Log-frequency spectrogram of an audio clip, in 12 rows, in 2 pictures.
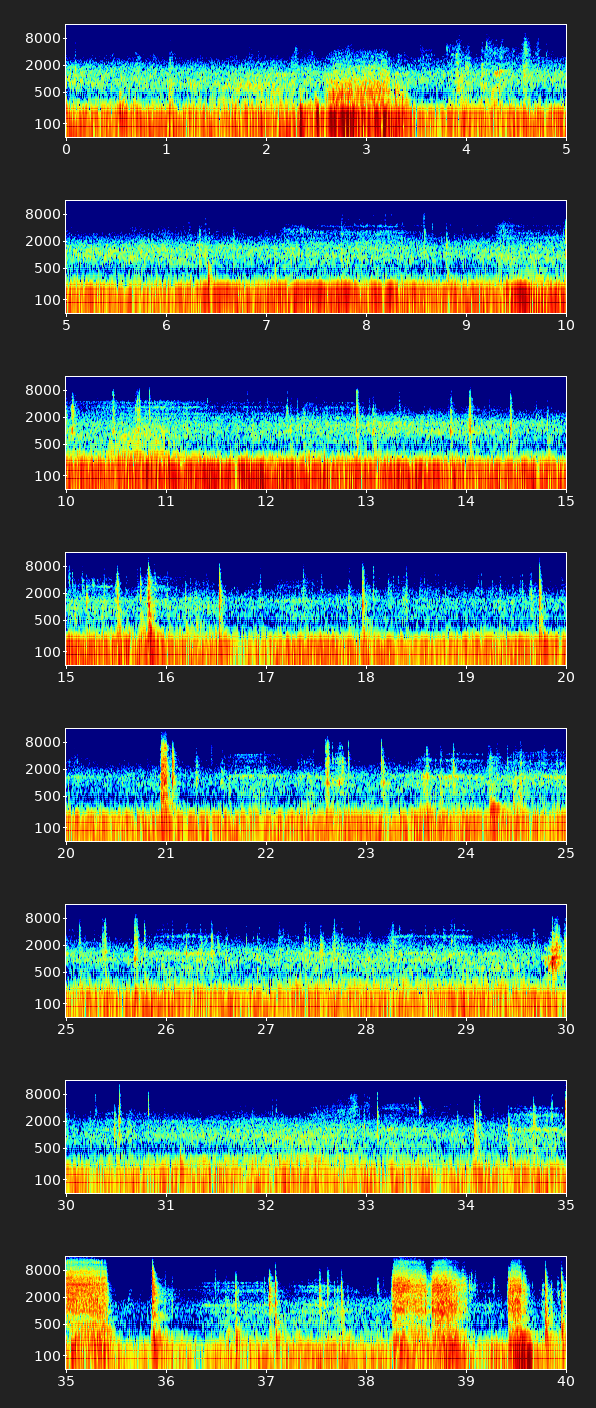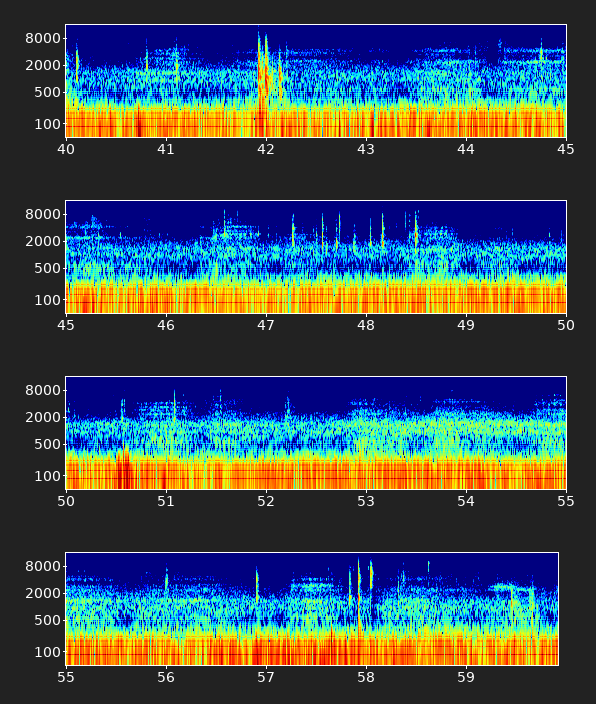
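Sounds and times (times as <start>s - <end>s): steady low hum: 0.0s - 59.9s
clicks and knocks of fitting parts: 6.2s - 31.3s, 32.0s - 42.5s, 43.7s - 53.9s, 54.7s - 59.9s
ratchet wrench bursts: 34.9s - 35.6s, 38.2s - 39.7s.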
